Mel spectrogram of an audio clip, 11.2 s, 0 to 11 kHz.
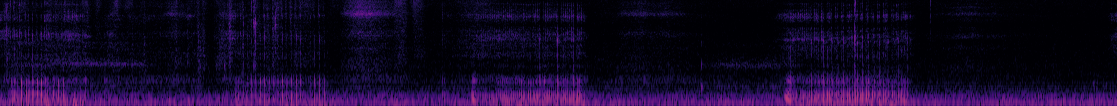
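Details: Night-time snoring from Bradley the English Bulldog, recorded at 2:50am; rough, rattling inhalations repeat every few seconds, low and buzzy with a hissing edge, alternating with softer wheezy exhalations indoors.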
